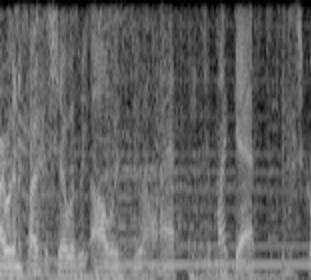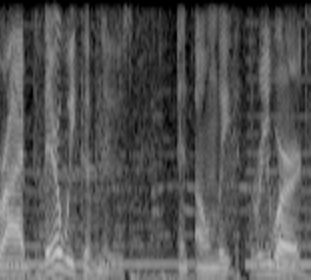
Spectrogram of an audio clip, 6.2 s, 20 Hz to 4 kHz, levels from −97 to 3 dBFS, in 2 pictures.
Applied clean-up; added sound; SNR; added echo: none; Wind instrument, woodwind instrument; 12 dB; none.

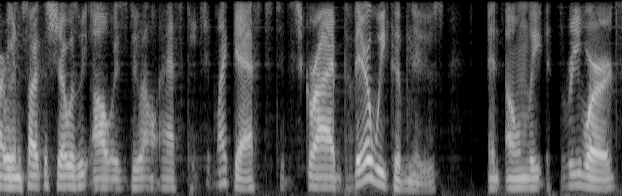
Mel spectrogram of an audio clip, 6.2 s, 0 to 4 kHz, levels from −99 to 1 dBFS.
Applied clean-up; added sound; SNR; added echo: neural mask model DeepFilterNet 3.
